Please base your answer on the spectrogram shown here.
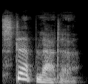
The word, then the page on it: stepladder: British English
